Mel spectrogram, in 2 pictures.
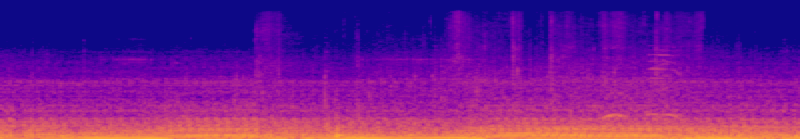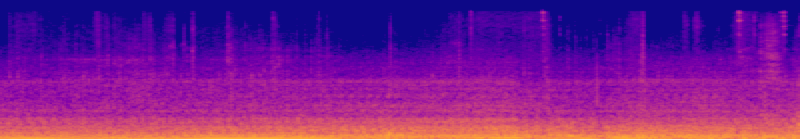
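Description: Car cabin noise while driving: a steady low rumble of engine and road heard from inside the car.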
